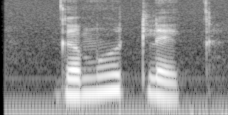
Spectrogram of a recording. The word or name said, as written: gemutlich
